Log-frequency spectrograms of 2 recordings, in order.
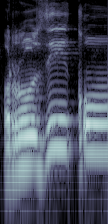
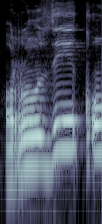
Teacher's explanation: را پر اگر پیش ہو تو بھی را کو پر پڑھا جاتا ہے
